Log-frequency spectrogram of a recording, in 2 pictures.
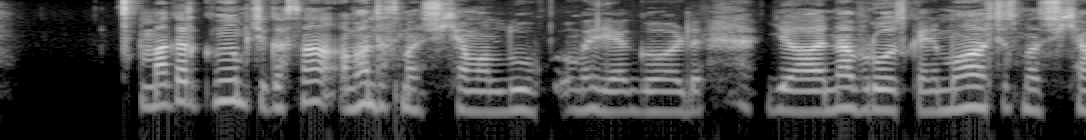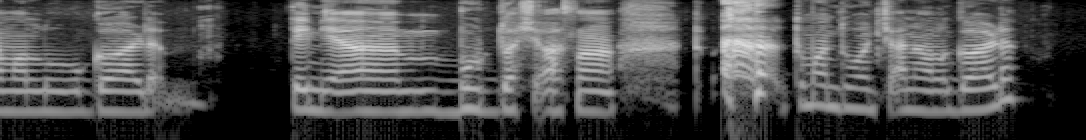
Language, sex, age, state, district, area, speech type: Kashmiri, female, 30-45, Jammu and Kashmir, Baramulla, rural, spontaneous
